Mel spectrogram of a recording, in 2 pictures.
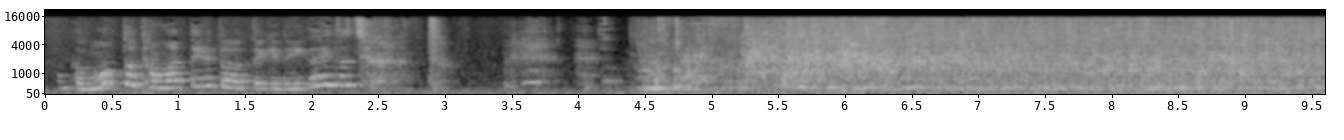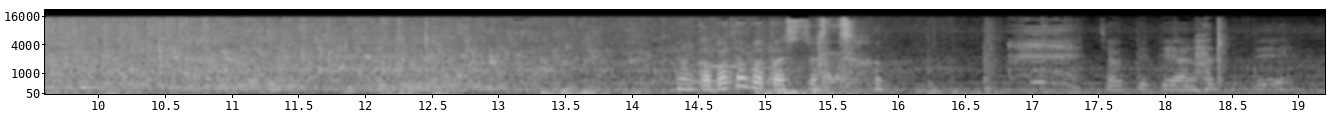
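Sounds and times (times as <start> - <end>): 
speech: 0.1 - 2.8, 14.4 - 16.0, 17.6 - 19.0
toilet flushing: 4.2 - 15.0.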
